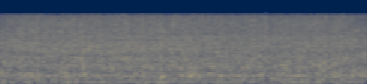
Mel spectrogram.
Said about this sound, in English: And just because I knew you'd want some background noise, I'm standing next to my waterfall. Can you hear that?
